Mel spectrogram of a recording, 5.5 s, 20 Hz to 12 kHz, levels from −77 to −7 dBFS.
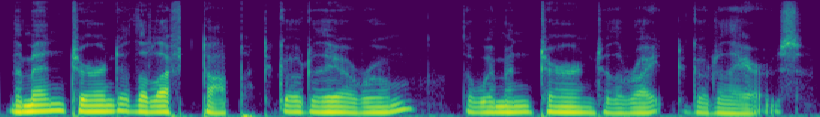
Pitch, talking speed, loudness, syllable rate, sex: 120 Hz, 240 wpm, -18 LUFS, 5.2 syllables/s, male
